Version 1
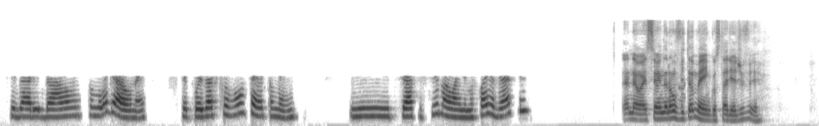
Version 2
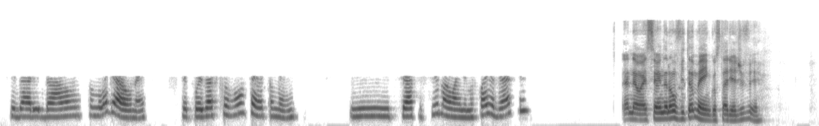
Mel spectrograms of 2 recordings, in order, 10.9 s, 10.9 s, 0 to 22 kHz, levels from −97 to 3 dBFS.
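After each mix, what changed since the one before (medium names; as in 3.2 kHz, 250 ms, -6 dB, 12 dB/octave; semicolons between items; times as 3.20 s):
first voice -7.5 dB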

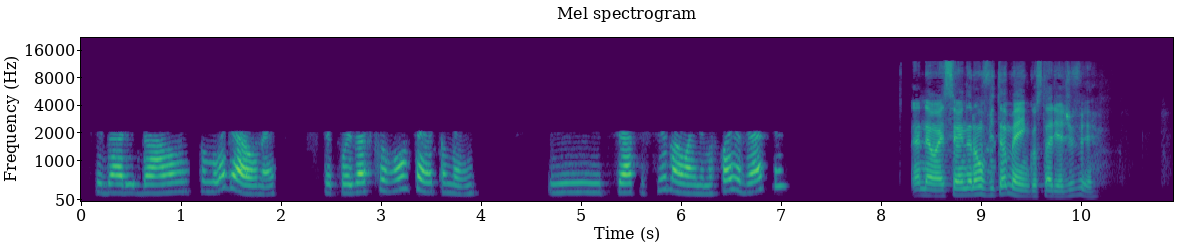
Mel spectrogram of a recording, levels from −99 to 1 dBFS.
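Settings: master: add resonant high-pass 750 Hz, resonance Q 1.5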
